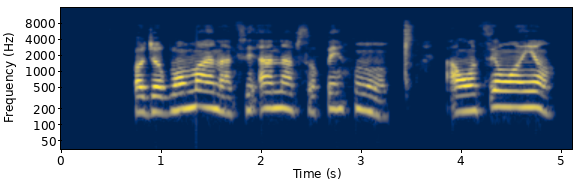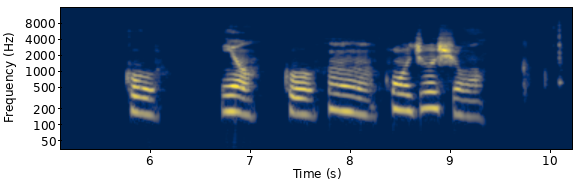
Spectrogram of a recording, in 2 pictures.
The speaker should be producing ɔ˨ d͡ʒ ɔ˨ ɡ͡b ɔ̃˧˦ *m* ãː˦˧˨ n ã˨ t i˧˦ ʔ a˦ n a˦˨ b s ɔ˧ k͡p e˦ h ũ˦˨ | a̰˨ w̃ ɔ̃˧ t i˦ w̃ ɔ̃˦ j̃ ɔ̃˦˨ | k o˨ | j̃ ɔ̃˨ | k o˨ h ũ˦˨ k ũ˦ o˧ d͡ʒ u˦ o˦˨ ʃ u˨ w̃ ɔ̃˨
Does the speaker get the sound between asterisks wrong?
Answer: no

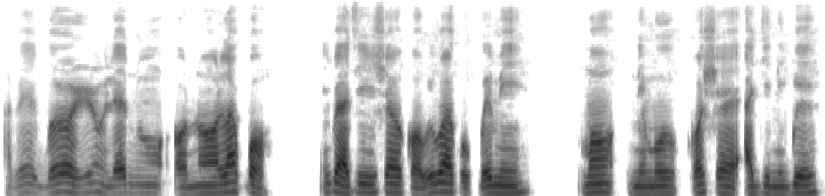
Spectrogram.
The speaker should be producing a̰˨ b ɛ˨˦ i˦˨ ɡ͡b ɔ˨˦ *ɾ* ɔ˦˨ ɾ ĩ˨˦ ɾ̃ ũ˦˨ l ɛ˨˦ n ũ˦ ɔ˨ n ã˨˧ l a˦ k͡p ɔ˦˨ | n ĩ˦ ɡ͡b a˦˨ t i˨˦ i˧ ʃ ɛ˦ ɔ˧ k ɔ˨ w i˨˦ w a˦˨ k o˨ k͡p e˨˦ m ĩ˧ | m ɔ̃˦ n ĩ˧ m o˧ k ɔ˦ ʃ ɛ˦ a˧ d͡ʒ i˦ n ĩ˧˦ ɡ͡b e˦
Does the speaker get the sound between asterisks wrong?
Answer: no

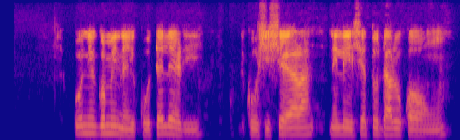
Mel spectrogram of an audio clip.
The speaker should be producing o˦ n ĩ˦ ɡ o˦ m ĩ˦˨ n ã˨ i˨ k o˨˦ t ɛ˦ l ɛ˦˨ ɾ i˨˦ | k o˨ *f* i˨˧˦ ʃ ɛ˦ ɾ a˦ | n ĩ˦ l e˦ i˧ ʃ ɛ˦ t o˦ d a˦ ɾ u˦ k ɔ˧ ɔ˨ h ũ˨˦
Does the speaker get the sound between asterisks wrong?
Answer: yes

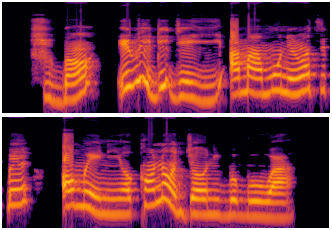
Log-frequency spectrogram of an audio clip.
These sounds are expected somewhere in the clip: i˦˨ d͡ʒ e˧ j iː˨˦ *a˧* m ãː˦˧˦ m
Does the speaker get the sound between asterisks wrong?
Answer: no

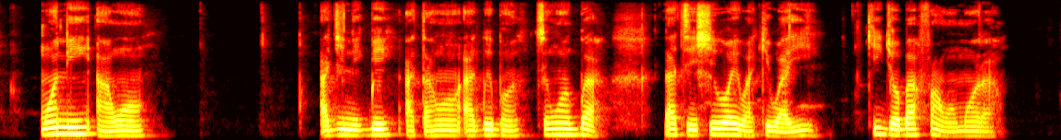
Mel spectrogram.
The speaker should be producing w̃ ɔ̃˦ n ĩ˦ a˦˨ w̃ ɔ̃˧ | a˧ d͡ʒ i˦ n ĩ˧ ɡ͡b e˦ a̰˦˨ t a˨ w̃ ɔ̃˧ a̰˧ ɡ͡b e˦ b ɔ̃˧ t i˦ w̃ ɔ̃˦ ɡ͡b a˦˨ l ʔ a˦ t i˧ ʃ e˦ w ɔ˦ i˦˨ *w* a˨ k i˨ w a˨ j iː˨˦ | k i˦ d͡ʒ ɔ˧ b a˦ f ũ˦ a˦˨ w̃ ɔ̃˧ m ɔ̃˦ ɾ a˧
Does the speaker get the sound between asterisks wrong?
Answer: no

